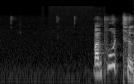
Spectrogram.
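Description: A few faint, sharp clicks from a computer mouse while the on-screen document is scrolled, in a short pause before a man resumes speaking.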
